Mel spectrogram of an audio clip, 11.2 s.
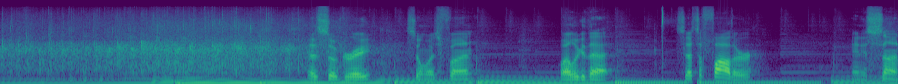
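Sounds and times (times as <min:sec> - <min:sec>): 
applause: 0:00.0 - 0:04.9
speech: 0:03.8 - 0:06.0, 0:07.0 - 0:07.7, 0:08.5 - 0:09.5, 0:10.6 - 0:11.2.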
